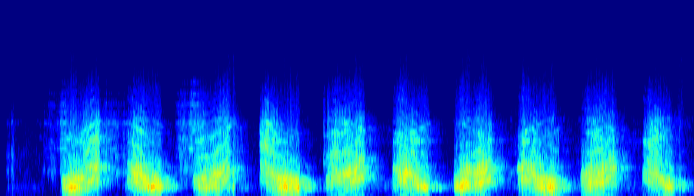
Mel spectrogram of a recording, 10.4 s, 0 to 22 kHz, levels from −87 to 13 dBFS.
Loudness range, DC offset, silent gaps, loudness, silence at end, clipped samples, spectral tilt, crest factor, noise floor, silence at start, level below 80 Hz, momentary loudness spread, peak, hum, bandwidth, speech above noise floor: 1 LU; under 0.1%; none; -29 LUFS; 0.1 s; under 0.1%; -11 dB/octave; 18 dB; -71 dBFS; 0.9 s; -52 dBFS; 16 LU; -12 dBFS; none; 4.1 kHz; 46 dB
